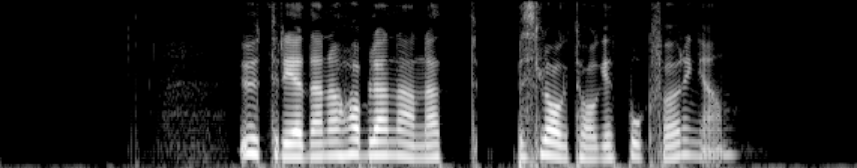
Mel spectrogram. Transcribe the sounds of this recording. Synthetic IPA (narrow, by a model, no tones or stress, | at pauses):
ʉ̟ːt̪ɾeːd̪aɳaɦaɾbland̪anːat̪̚ | bɛslɑːɡt̪ʰɑːɡɪt̪̚buːkfœːɾɪŋə̰n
